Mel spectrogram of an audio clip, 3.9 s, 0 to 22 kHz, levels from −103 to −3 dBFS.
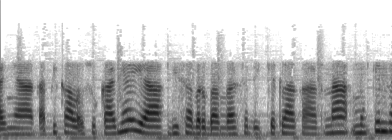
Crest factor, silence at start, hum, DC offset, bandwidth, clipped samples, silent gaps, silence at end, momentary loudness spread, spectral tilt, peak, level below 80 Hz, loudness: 16 dB; 0 s; none; under 0.1%; 5.2 kHz; under 0.1%; none; 0 s; 7 LU; -8.5 dB/octave; -6 dBFS; -48 dBFS; -22 LUFS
